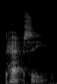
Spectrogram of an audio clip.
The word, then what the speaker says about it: Pepsi: I think they used to pronounce it Pepsi. – Pepsi. – They would put the emphasis on the pep.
